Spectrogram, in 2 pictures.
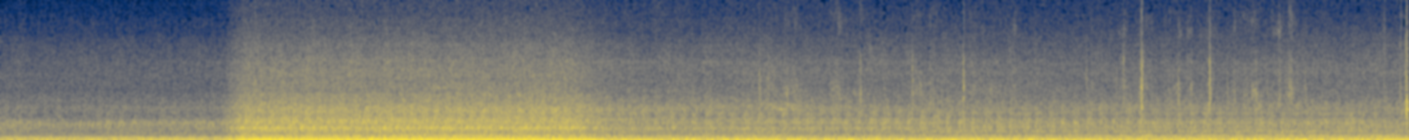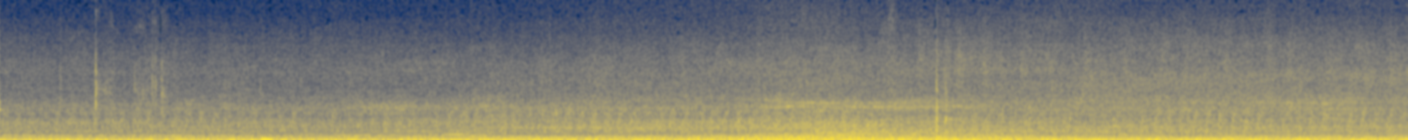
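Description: Nissan pickup engine starting about two seconds in and running loud for a few seconds, then idling steadily. A single short thump comes partway through.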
